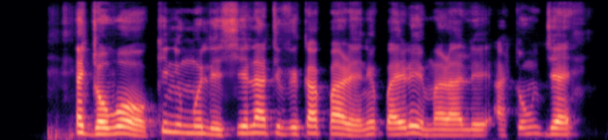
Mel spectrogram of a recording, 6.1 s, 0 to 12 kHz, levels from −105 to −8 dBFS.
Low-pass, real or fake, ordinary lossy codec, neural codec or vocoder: none; fake; none; codec, 24 kHz, 3.1 kbps, DualCodec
